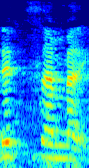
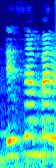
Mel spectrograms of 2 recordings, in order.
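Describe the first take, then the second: First: The middle consonant is a ts sound. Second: The middle consonant is a plain s sound. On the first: The speaker calls it right. "இட்டு சவுண்ட் வரும் நடுவுல செட்டுக்கு" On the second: The speaker calls it wrong. "இல்ல"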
